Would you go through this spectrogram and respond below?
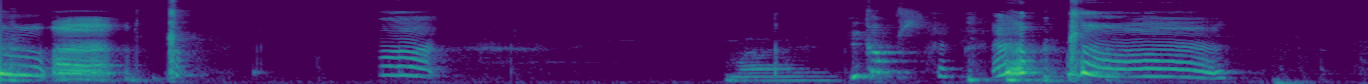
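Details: Baby with hiccups, giggling: squeals broken by short, abrupt catches in the voice, with quiet pauses between.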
